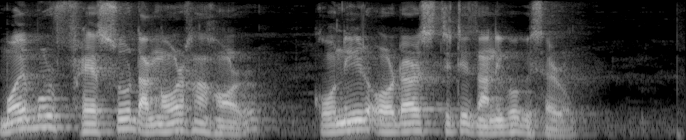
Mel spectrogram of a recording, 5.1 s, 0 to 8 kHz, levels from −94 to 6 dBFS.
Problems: background sounds at intervals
